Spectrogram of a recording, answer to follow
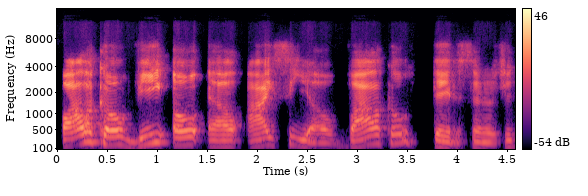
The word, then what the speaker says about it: Volico: Volico, Volico, Volico data centers.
